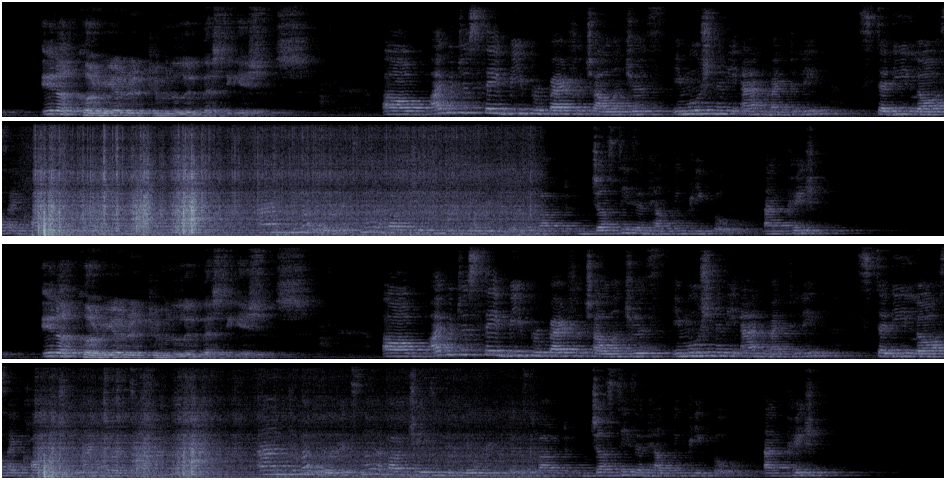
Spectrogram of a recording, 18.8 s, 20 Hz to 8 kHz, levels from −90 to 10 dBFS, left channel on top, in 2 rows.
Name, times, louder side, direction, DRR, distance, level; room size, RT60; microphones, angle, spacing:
voice 1, 0.4-3.0, equal, ahead, -6 dB, 1.0 m, -39 dB
voice 2, 3.8-8.2 8.8-11.3 12.0-16.7 17.0-17.5, equal, 35° right, -5 dB, 2.8 m, -42 dB
Crackle, 9.6-14.9, left 7 dB, 80° left, 0.4 m, -37 dB
11.5 x 6.4 x 3.3 m, 1.0 s
head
